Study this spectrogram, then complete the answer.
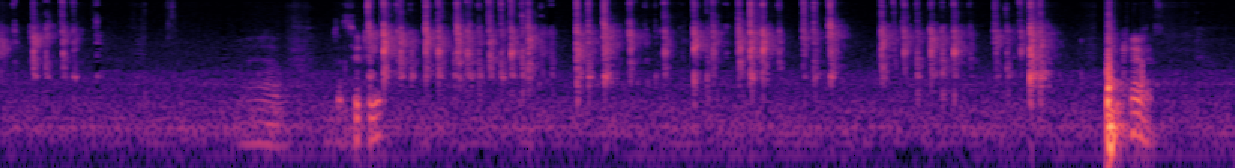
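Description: Computer keys click rapidly in quick bursts.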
